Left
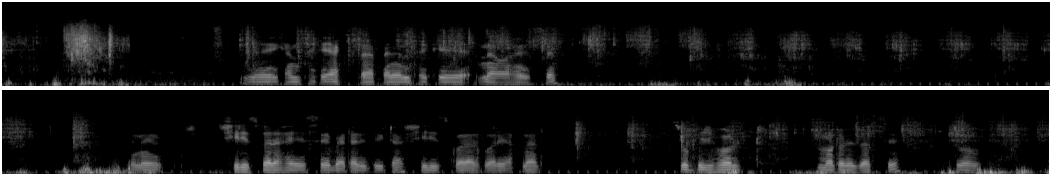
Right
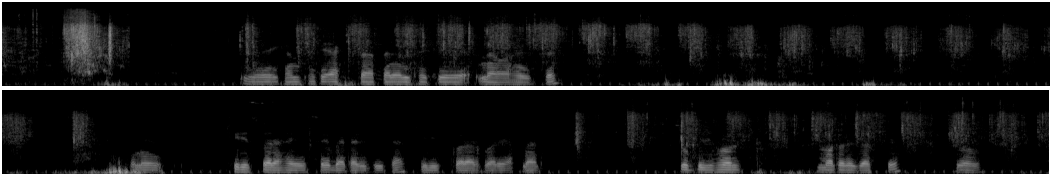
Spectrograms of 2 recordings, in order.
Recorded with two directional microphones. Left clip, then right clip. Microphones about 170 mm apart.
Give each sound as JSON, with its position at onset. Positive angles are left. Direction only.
{"t": 2.3, "sound": "a sound", "side_deg": 40}
{"t": 2.6, "sound": "speech", "side_deg": 20}
{"t": 2.9, "sound": "speech", "side_deg": 40}
{"t": 3.2, "sound": "speech", "side_deg": 20}
{"t": 3.4, "sound": "speech", "side_deg": 40}
{"t": 3.7, "sound": "speech", "side_deg": 15}
{"t": 3.9, "sound": "speech", "side_deg": 40}
{"t": 5.2, "sound": "rattle", "side_deg": 40}
{"t": 11.8, "sound": "speech", "side_deg": 15}
{"t": 16.7, "sound": "a sound", "side_deg": 10}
